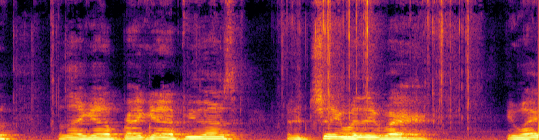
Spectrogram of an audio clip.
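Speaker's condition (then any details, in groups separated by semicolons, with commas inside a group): Friedreich's ataxia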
